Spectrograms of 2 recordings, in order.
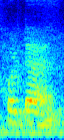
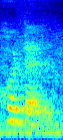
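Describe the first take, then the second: The two takes are said the same way.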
